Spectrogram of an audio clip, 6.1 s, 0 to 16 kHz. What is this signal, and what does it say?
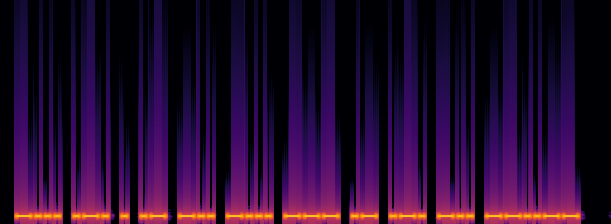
Morse code, heard as a keyed tone, about 25 wpm, 600 Hz. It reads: BREADBOARD,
